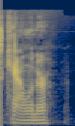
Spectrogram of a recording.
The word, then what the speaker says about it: Kaliner: I'm Pete, the last name is Callinor, and it's spelled K-A-L-I-N-E-R.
